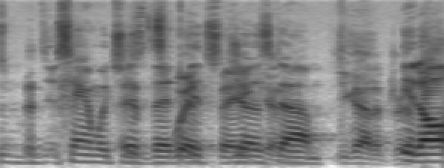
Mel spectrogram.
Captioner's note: laugh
